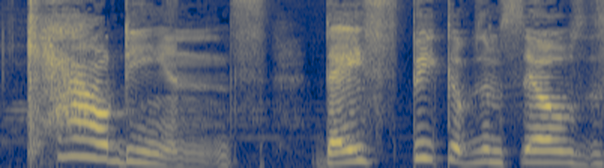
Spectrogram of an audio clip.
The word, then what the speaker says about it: Chaldean: and written about in the bible most people pronounce it childians because it's c-h-a-l-d-e-a-n but it's pronounced cowdens they speak of themselves the same they say chaodians so that's why i know as cabins um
